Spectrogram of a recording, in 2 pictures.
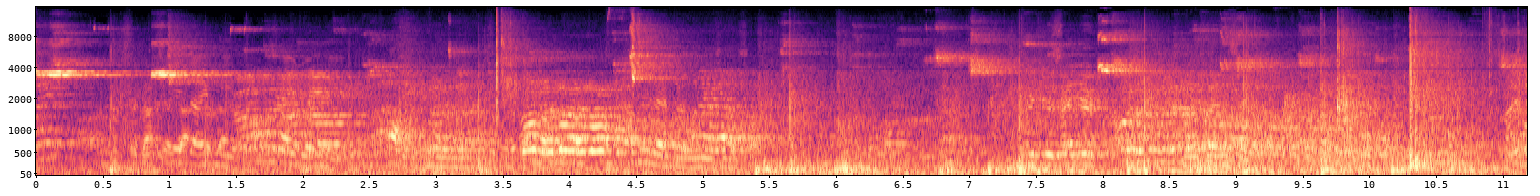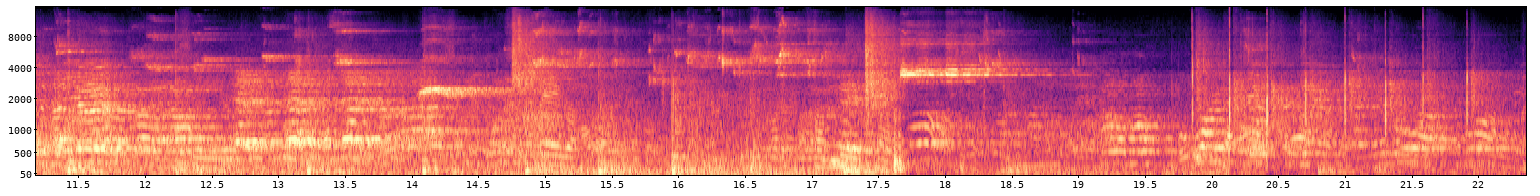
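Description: Young men call out and shout to each other.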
